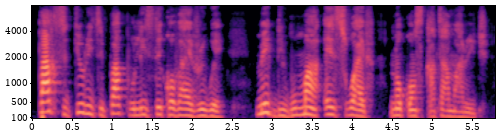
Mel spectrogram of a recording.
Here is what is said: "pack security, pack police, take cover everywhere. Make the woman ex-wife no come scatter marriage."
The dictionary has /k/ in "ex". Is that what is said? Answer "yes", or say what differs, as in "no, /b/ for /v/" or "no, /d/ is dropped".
no, /k/ is dropped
